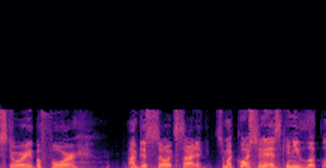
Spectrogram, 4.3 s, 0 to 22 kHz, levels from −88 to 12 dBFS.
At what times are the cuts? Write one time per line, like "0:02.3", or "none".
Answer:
0:01.6
0:02.7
